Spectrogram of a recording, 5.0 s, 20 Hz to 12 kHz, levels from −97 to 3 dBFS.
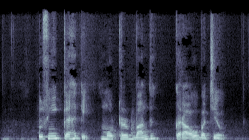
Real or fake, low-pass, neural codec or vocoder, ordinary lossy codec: fake; 10.8 kHz; autoencoder, 48 kHz, 128 numbers a frame, DAC-VAE, trained on Japanese speech; MP3, 64 kbps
